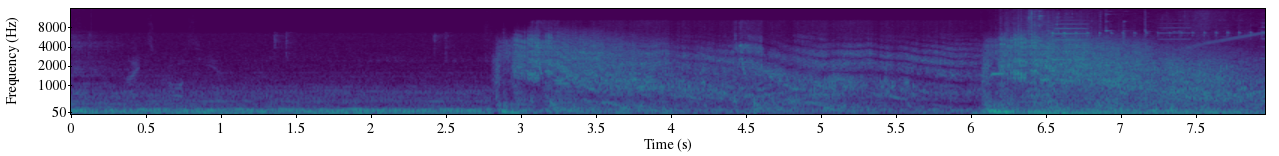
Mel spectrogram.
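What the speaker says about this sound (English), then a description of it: "Small explosion, big explosion." Explosions in the Company of Heroes Star Wars mod crash in twice, a sharp broadband blast near the three-second mark and another louder one near six seconds, each rumbling on over a steady low battle drone while someone talks.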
